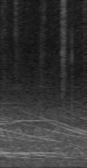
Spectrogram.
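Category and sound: signal or alarm, emergency vehicle sirens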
